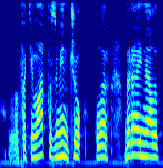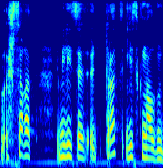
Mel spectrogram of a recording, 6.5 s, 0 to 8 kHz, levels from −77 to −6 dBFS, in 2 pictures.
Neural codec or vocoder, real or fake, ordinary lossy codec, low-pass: none; real; none; none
